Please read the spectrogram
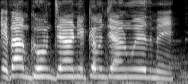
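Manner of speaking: deep cartoon monster voice. Player to another player pushing them off the map, in a Monsters, Inc. monster voice. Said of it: "You sound like the fucking monster from Monsters, Inc".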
